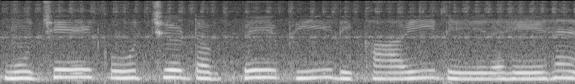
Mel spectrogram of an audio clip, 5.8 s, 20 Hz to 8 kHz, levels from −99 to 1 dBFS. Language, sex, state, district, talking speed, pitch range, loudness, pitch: Hindi, female, Madhya Pradesh, Dhar, 85 wpm, 220-255 Hz, -13 LUFS, 235 Hz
